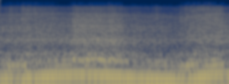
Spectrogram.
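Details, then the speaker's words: Drift car at first drift event in three years, after a battery died and it resisted going into gear: low steady drone with a wavering growl from the transmission, never heard before; odd gearbox noise, cause not found, later fixed minor issue. "it's making a really weird it's making a really weird sound out of the trans I haven't heard before"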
